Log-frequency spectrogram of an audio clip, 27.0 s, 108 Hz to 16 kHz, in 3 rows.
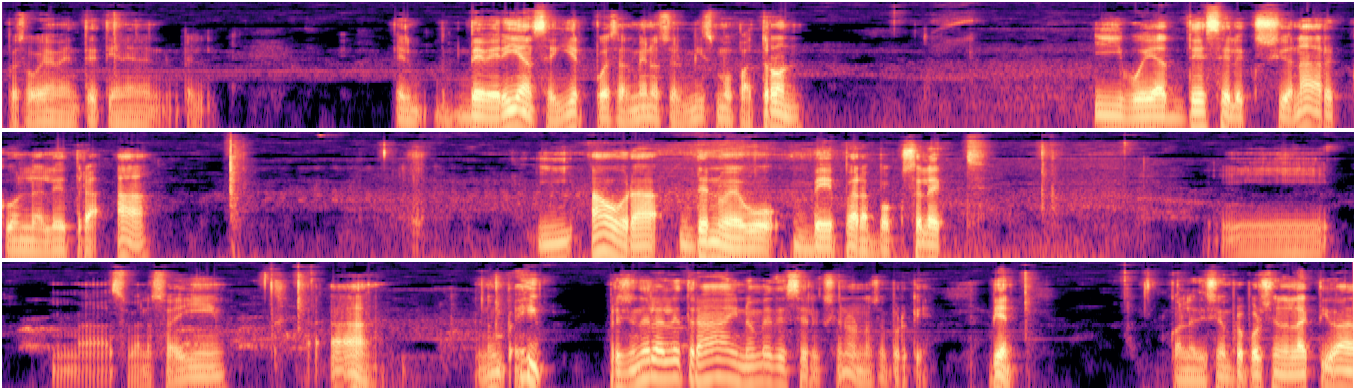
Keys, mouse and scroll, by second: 0.6 middle click, 1.6 Tab, 2.8-6.0 middle drag, 11.4 a, 16.8 b, 17.4-18.9 drag, 19.0-20.7 middle drag, 20.9 a, 22.2 b, 22.5-24.3 drag, 24.5-25.7 drag, 25.7-26.9 shift+middle drag.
